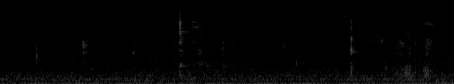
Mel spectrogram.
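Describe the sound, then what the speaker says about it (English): Crunchy cereal chewed close by, giving a faint, steady crunching texture with a couple of sharper crunches standing out, over quiet background. "This cereal is so good."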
